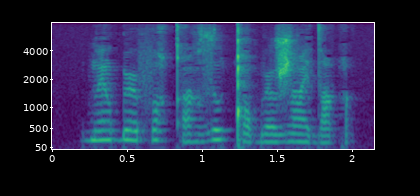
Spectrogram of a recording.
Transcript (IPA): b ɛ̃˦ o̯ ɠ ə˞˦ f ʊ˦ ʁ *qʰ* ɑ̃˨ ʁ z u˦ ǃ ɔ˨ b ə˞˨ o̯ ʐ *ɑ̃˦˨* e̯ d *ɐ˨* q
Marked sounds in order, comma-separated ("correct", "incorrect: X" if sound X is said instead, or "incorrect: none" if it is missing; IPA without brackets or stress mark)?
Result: incorrect: qʼ, correct, incorrect: ɑ˨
